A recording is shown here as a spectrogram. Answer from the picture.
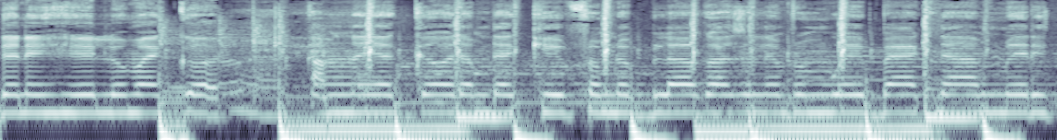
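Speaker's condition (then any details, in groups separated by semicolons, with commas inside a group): No condition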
